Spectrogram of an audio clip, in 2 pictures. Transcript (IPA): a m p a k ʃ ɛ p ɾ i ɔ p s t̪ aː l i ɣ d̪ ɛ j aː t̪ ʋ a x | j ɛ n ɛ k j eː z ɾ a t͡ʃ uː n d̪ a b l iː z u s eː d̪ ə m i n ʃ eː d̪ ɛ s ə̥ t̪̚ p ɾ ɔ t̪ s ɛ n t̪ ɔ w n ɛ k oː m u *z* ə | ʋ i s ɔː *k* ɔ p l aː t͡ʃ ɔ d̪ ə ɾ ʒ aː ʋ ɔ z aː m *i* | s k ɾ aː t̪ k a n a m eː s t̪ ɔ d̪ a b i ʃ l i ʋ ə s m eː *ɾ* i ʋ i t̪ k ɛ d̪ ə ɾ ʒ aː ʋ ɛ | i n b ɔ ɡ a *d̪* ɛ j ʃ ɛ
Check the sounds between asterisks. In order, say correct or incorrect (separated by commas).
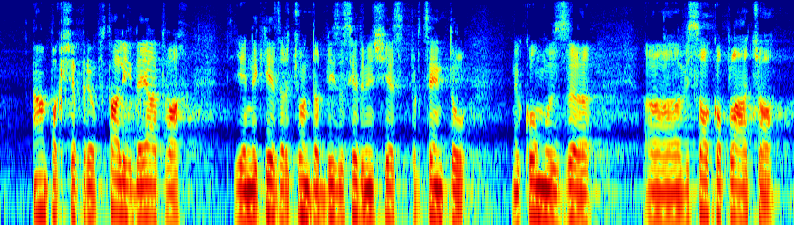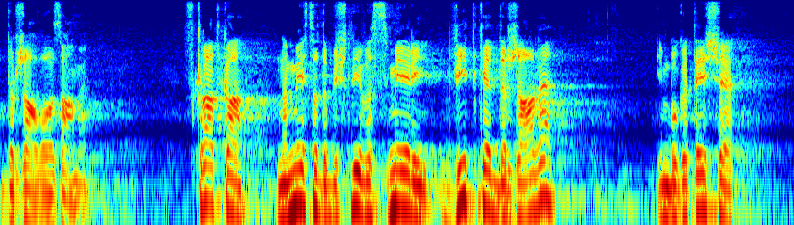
correct, correct, incorrect, correct, incorrect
